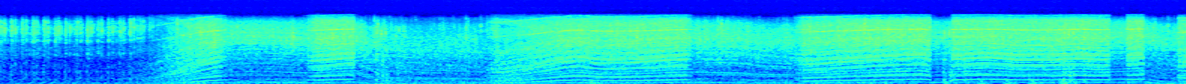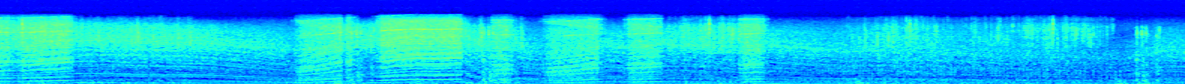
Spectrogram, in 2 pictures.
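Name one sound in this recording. A truck engine revs up and down, roaring loudly and dropping back to a low rumble.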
